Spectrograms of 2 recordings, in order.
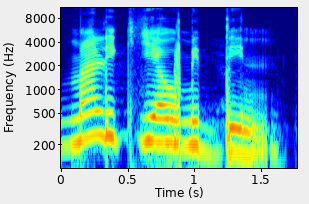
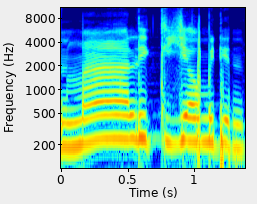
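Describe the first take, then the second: First: The first vowel of Maliki is kept short. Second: The first vowel of Maliki is drawn out long. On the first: The speaker calls it right. "Maliki dibaca pendek" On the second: The speaker calls it wrong.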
